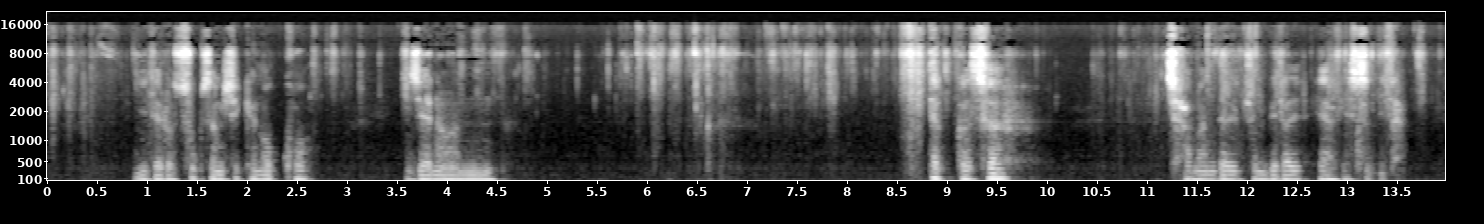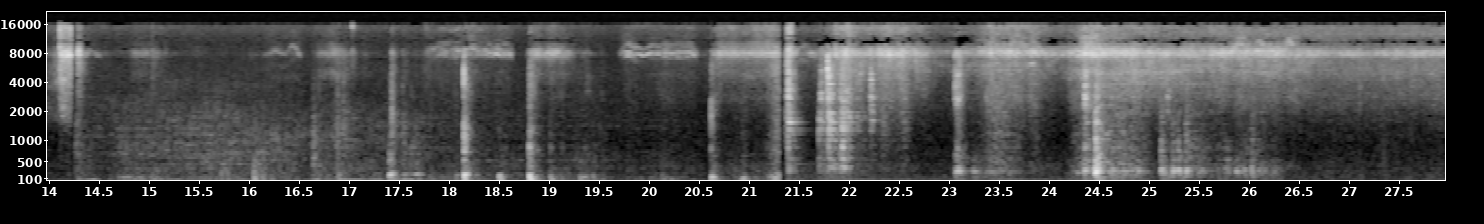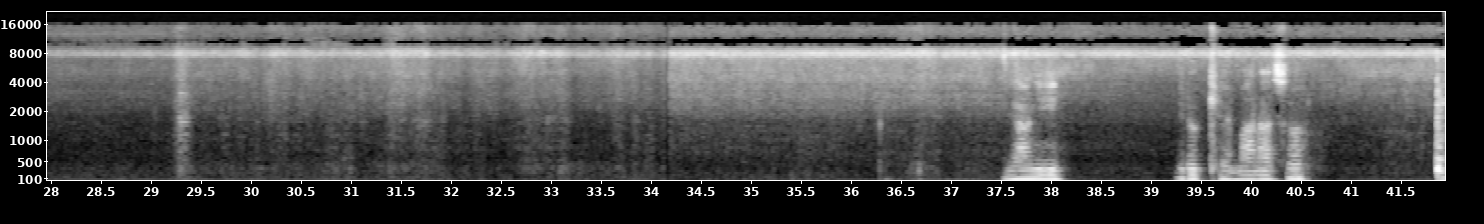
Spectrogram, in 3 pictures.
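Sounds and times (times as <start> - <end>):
leaves rustling and clattering: 10.6 - 14.2
frying pan hissing: 20.7 - 41.9.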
